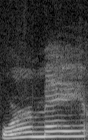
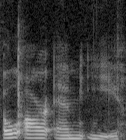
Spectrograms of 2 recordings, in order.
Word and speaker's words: Orme: I think her last name is pronounced Orme or Orm. Oh, it's O-R-M-E. Kristen Orme or Orme. And this is the East Nook pullover.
